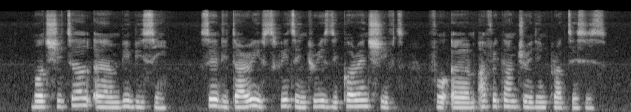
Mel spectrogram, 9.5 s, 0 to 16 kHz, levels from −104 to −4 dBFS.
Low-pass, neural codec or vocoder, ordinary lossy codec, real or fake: 10.8 kHz; none; none; real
